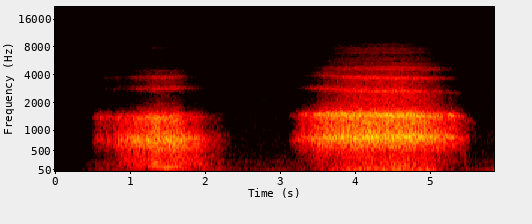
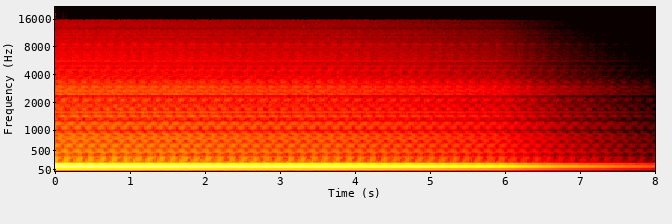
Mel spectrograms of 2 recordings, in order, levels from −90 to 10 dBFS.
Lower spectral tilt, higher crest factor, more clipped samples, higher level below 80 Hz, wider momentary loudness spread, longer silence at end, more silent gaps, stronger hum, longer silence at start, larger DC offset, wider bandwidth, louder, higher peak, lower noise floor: second, -5 dB/octave vs -8 dB/octave; first, 18 dB vs 8 dB; neither; about the same, -54 dBFS vs -50 dBFS; first, 21 LU vs 14 LU; second, 0.4 s vs 0.95 s; neither; neither; first, 0.8 s vs 0 s; neither; first, 8.4 kHz vs 6.8 kHz; second, -26 LUFS vs -9 LUFS; second, -12 dBFS vs 0 dBFS; first, -74 dBFS vs -40 dBFS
